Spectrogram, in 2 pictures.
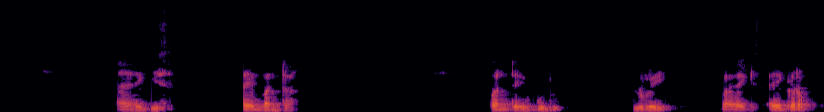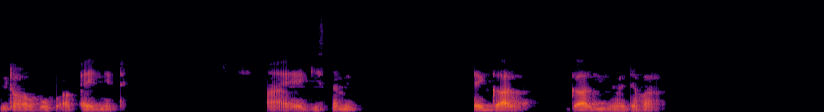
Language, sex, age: Wolof, male, 36-49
